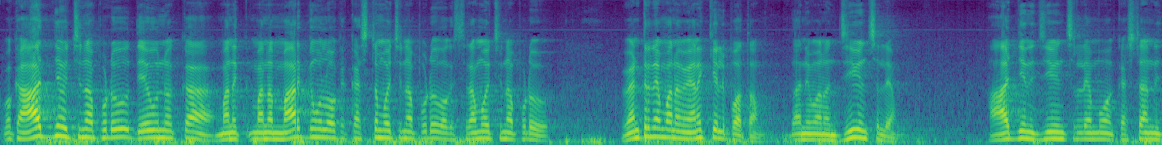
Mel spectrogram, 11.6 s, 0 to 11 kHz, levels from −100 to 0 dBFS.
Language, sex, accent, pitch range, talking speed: Telugu, male, native, 125-180 Hz, 135 wpm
